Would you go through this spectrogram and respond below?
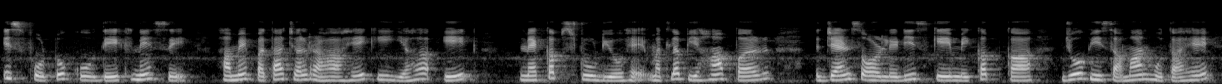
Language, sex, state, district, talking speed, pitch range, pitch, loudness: Hindi, female, Bihar, Samastipur, 145 wpm, 185-240 Hz, 205 Hz, -18 LUFS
